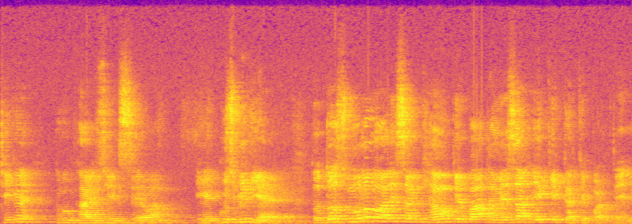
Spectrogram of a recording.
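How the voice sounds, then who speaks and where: A male teacher explaining a math lesson step by step in a classroom, often checking that students are following. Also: sits high. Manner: explains step by step, keeps checking with "theek hai". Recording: echoey room, speaker far from mic.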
